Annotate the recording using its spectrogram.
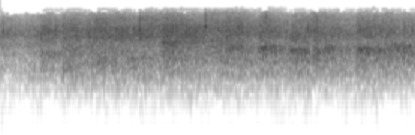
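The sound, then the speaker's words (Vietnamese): A crowd breaks into steady applause, many hands clapping together in a dense, sustained wash of sound that stays fairly loud and even for a few seconds, with no one speaking. “À, đẹp trai hết, đẹp nào cũng dễ thương, thông minh hết, xin tròn tràng pháo tay coi.”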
